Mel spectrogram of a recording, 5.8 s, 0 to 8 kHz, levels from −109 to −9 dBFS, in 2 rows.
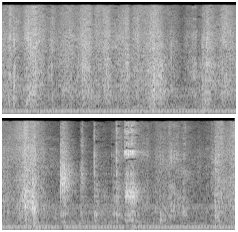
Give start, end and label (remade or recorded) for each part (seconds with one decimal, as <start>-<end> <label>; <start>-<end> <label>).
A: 0.0-5.8 recorded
